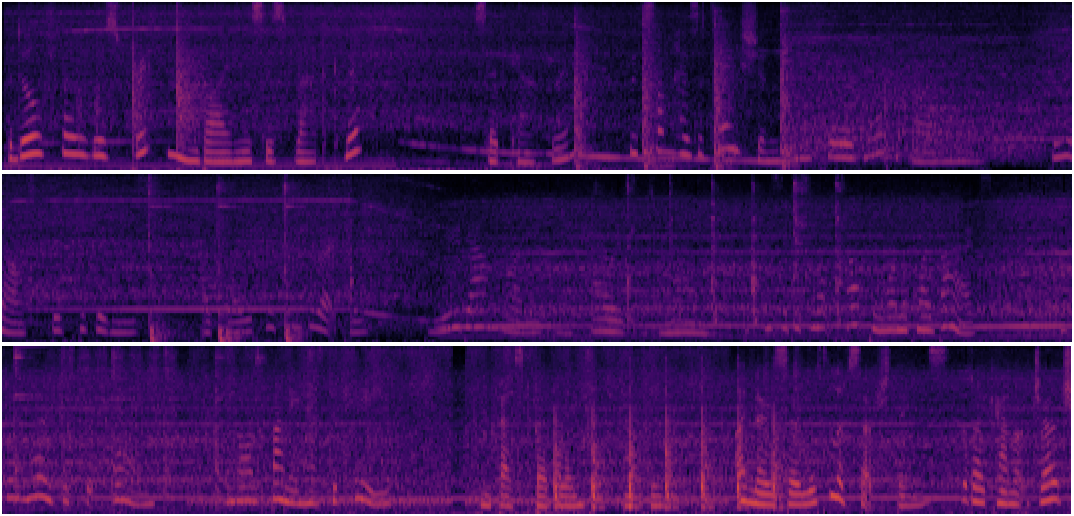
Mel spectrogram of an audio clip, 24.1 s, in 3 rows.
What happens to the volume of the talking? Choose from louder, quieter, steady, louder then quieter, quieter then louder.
quieter then louder.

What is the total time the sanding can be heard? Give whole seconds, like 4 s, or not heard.
6 s.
